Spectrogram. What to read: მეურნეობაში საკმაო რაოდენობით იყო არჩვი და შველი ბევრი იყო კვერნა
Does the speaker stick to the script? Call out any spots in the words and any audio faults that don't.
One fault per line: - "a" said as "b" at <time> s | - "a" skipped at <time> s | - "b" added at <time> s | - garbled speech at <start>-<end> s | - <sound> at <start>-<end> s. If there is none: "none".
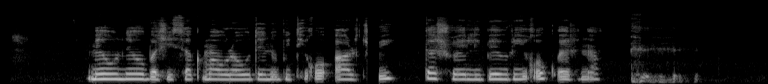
- dropout at 3.7-3.8 s
- laugh at 6.3-7.0 s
